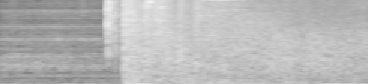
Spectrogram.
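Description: A sudden loud gunshot blast with a long rolling tail from a sniper rifle in the VR shooter Sniper Elite VR, standing alone after a quiet lead-in.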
